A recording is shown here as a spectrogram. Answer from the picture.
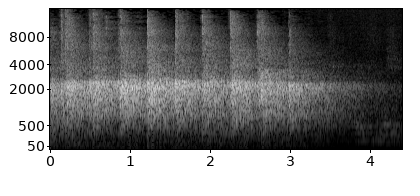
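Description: Applause: many hands clapping after a point in a table-tennis match, dying away near the end.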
